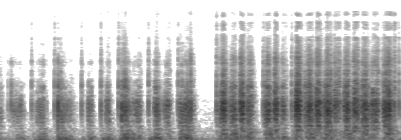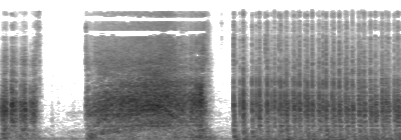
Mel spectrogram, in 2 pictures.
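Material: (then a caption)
Canvas. Long acrylic nails trace and scratch along the outlines of a large, flat, hollow-backed printed canvas on a wooden frame showing a graffiti sneaker. Quick dry scratching strokes come in uneven bursts with short pauses, then give way to one steady, louder, brighter scrape before the rapid strokes resume. The sound is thin and papery, centered in the midrange with little low end.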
